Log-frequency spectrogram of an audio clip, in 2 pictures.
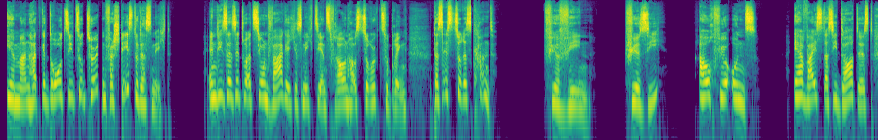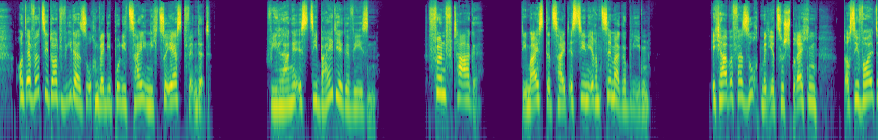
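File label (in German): Hoerbuch, Krimi; Mord in Goeteborg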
